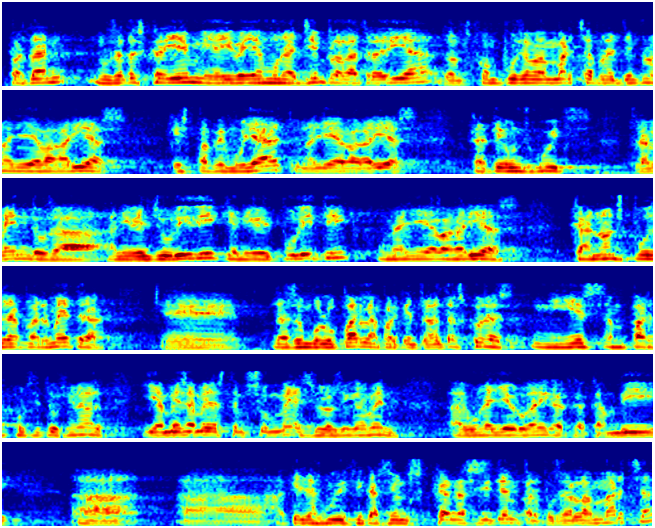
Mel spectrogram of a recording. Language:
Catalan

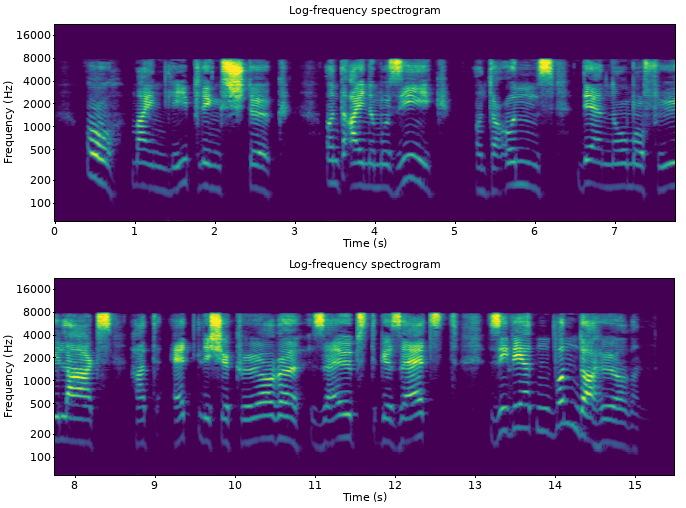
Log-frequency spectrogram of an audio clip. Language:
German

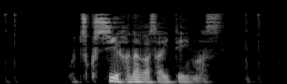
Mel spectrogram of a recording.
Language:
Japanese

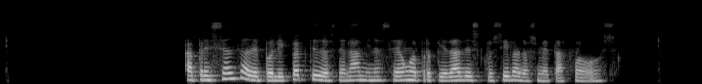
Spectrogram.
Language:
Galician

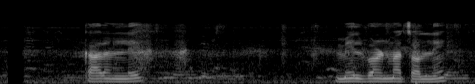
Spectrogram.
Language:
Nepali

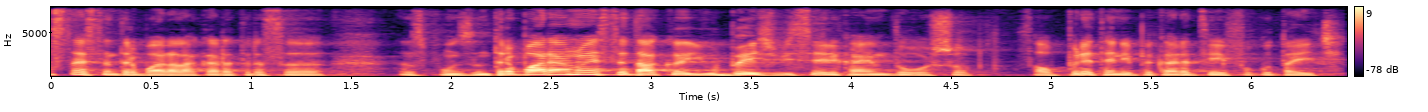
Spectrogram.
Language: Romanian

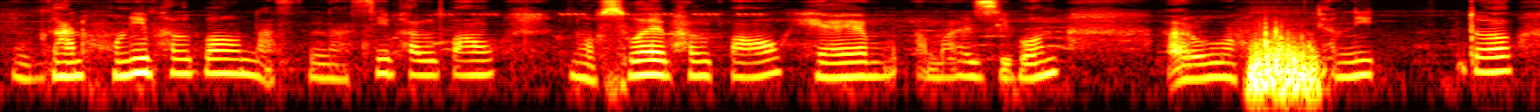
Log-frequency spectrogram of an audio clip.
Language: Assamese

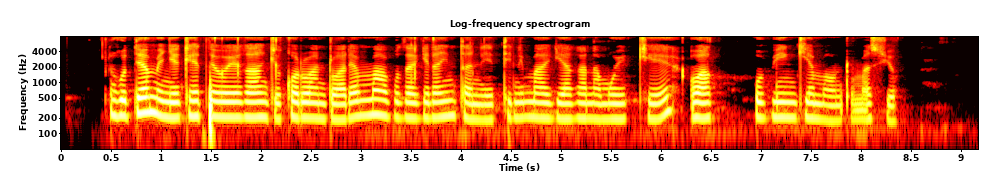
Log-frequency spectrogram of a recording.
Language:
Kikuyu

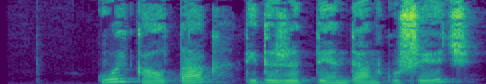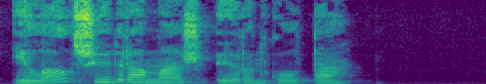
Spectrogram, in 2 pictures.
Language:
Mari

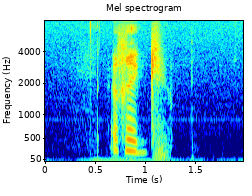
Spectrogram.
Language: Norwegian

